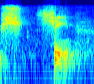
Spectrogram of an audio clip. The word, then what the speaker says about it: shin: Okay, it's just the S-H sound. That's how you pronounce it in Hebrew, shin. A is a vowel sound that they add to it. Sha, S-H-A-M.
